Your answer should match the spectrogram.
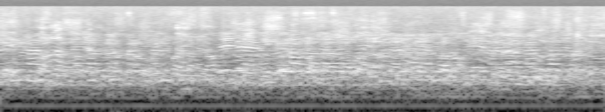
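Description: Near silence, with only a faint murmur of speech in the background.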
